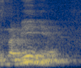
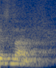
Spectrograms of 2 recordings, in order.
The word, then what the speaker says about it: знамение: Часто даже ударение в этом слове произносят неправильно. В календаре там специально не знамение, а вот все-таки знамение.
